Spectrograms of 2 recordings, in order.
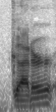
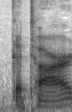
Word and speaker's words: Qatar: christopher hitchens you've been in gutter or in guitar depending on how you want to pronounce them you mingle the woods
